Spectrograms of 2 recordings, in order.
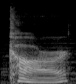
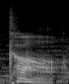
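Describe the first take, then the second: First: It is said with a strong final R. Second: It is said with no final R.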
